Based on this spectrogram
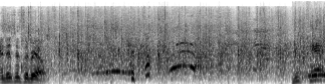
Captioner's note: crowd cheering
